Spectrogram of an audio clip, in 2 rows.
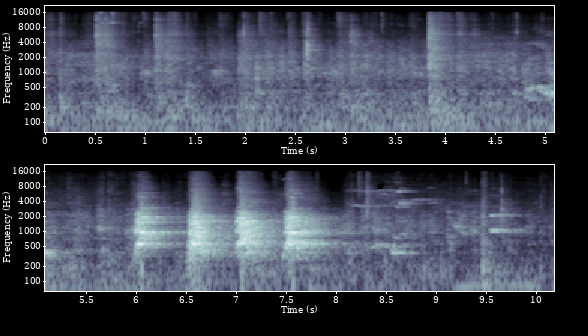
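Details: Male Rottweiler, dated December 16, with faint scattered barks at first, then a run of four loud, evenly spaced barks about half a second apart, then quiet.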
